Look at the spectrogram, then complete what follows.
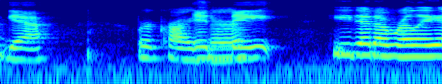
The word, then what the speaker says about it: Kreischer: stand out with Burt how do you say his last name Chrysler yeah Bert Kreischer Nate he did a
